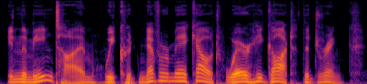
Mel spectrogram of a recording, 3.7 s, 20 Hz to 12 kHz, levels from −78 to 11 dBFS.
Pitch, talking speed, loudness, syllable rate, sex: 115 Hz, 210 wpm, -17 LUFS, 5.2 syllables/s, male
